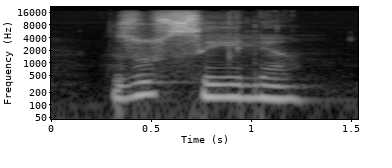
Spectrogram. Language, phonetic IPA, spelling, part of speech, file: Ukrainian, [zʊˈsɪlʲːɐ], зусилля, noun, Uk-зусилля.ogg
- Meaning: effort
